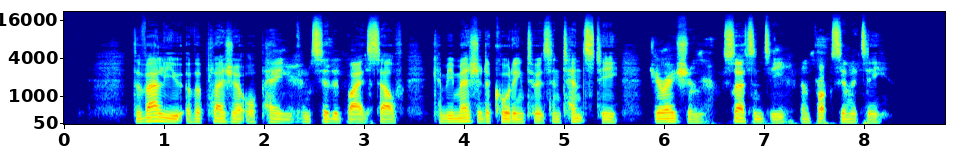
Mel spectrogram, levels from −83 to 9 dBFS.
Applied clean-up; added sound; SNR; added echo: neural mask model Resemble Enhance denoiser.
